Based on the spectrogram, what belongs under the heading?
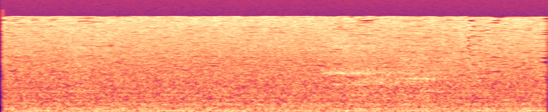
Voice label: child voice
